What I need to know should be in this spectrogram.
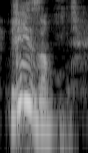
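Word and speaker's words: Rease: alors, j'aime bien parce que elle a dit comment ça se prononçait, je pense que sinon je l'aurais mal prononcé. Riz. Riz, c'est le jeune homme qui s'écrit R-E-A-S-E, j'aime beaucoup ce prénom.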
